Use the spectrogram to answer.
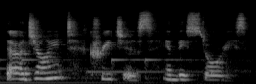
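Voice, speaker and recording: A woman's voice: fairly high pitch, a little slow, over music. A woman hosting a commentary in a dramatic, emphatic manner, speaking to the listener as she lays out theories. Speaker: host recapping a horror audio drama. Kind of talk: theorizing commentary, scripted with asides.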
